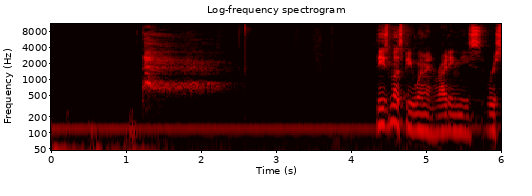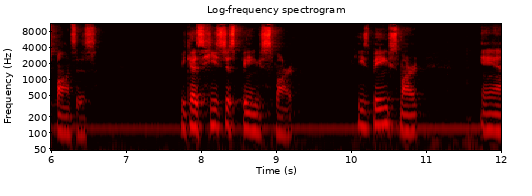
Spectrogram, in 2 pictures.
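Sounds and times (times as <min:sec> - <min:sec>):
low electrical hum: 0:00.0 - 0:12.0
man sighing: 0:01.2 - 0:02.6.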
